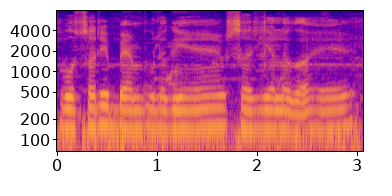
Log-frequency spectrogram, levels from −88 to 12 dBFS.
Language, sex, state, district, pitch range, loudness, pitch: Hindi, male, Uttar Pradesh, Shamli, 135-145 Hz, -15 LUFS, 140 Hz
